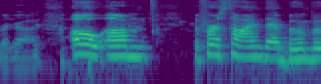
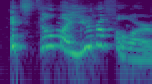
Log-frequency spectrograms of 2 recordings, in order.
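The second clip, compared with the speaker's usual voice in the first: high mock voice; 13 semitones higher, 3 dB quieter than usual. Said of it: "It's like".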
